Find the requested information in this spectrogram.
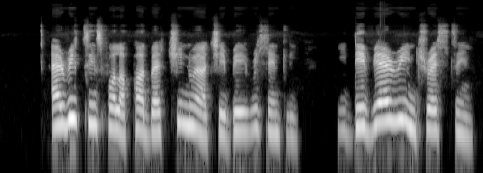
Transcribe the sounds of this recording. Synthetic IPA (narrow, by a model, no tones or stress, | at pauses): ɛɹitʰĩŋsfɔlapʰat̚baɪt͡ʃinweat͡ʃebeɹisɛ̃ntʰli | hidevɛɹiĩntɹɛstĩn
